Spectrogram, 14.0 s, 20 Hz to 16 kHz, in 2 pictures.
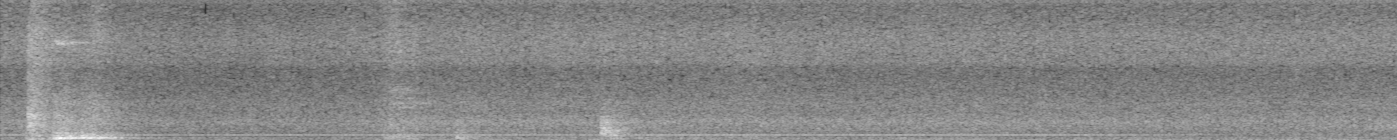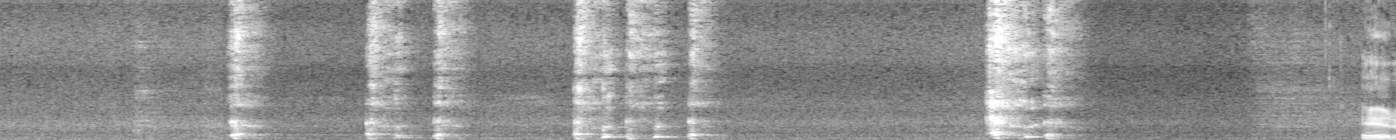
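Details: Boy about 12 years old with a 10-year history of allergic cough: repeated short, dry cough bursts in clusters, about eight coughs.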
